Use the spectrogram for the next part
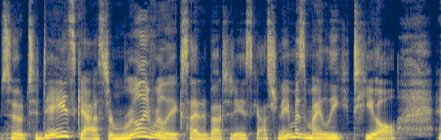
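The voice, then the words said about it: Voice affected by a cough. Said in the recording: “As you can tell from my voice, I'm still getting over a bit of a cough.”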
